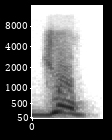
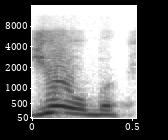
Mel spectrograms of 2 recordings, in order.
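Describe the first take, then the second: First: The name ends with a voiceless p sound. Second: The name ends with a voiced b sound. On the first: This is the Senegalese Wolof pronunciation. "In Senegal, Job. It sounds like a P" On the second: This is the Gambian Wolof pronunciation. "In Gambia, it's pronounced Job"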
